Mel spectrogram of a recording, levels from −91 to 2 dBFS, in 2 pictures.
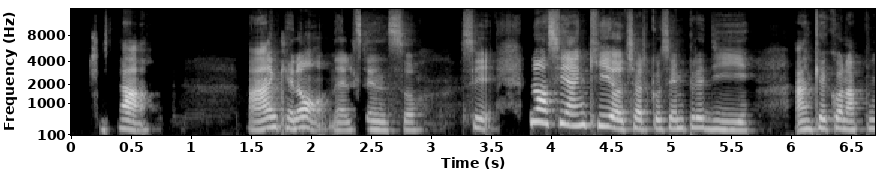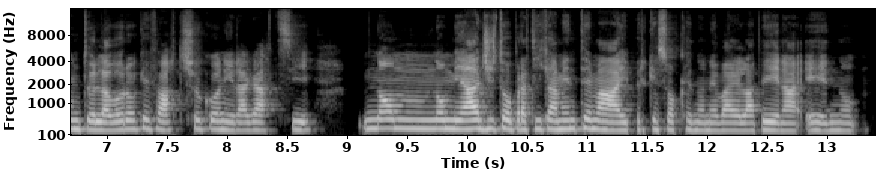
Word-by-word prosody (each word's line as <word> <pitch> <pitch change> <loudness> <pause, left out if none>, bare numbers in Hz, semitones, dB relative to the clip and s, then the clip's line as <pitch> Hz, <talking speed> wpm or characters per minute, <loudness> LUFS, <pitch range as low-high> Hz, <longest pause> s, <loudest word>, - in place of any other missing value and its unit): Ci - - -12
sta. - - +6 0.8
Anche 250 0 +4
no, 255 +2 +3
nel 190 +1 -6
senso 195 -1 -5 0.2
sì. 235 -3 -4 0.3
No, 390 -1 +8
sì, 365 -1 +3
anch'io 300 -6 +4
cerco 220 0 -2
sempre 235 +2 -2
di 195 -2 -4 0.3
anche 215 +4 +2
con 230 -1 0
appunto 205 +1 -1
il 200 - 0
lavoro 200 +2 0
che 225 +1 -5
faccio 195 +1 -3
con 210 -1 -4
i 195 - -3
ragazzi, 190 +1 -4 0.4
non 225 +1 -1 0.2
m - - -2
non 220 0 0
mi 220 -1 +1
agito 220 +1 +4
praticamente 215 +1 -2
mai, 190 -2 +3
perché 200 +1 -9
so 200 -1 -4
che 200 - -9
non 190 -1 -6
ne 185 - -6
vale 190 0 -2
la 185 0 -1
pena 185 -2 -1
e 185 -1 -5
non 185 -1 -9
210 Hz, 180 wpm, -23 LUFS, 195-225 Hz, 0.8 s, No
